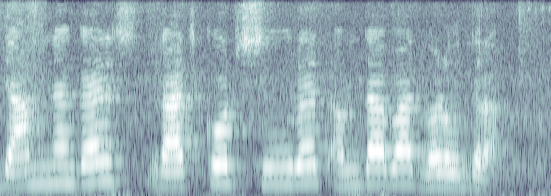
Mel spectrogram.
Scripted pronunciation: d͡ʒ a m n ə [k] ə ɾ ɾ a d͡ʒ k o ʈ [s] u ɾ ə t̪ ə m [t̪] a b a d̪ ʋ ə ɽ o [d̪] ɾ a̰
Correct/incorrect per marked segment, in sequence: incorrect: ɡ, correct, incorrect: d̪, correct

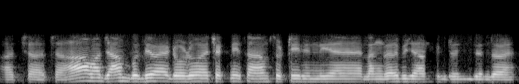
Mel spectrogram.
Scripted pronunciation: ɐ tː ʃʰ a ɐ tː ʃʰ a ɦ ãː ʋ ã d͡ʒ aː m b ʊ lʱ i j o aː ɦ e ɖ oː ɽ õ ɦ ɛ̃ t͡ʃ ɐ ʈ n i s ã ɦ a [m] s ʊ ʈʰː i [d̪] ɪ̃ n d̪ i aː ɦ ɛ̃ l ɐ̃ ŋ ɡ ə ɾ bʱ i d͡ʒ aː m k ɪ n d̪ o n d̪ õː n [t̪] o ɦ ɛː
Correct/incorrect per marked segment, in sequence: correct, correct, incorrect: d̪

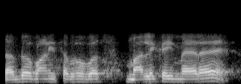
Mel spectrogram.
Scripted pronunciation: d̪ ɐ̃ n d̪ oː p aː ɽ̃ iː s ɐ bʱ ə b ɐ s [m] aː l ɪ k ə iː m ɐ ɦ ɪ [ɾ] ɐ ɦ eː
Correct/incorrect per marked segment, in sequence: correct, correct

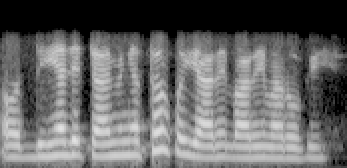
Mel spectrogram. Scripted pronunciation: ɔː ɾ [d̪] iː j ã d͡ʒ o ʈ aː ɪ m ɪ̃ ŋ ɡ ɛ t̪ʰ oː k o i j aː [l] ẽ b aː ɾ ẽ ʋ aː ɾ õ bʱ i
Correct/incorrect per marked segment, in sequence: correct, incorrect: ɾ

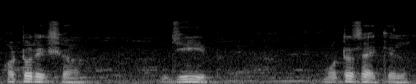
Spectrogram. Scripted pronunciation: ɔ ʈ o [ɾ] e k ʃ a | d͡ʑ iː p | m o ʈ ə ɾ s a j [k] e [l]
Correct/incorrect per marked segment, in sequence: correct, correct, correct

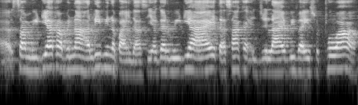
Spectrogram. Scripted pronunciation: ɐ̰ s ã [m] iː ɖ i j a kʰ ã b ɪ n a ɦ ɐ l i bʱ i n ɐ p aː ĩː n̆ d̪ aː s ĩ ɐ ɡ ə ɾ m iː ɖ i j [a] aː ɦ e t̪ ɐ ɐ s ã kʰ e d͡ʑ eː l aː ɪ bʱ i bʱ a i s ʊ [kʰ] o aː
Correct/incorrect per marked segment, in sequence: correct, correct, incorrect: ʈʰ

